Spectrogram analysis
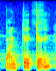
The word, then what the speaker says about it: panqueque: Panqueque. It's queque, not que. Panqueque.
